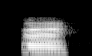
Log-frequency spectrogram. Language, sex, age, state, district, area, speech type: Manipuri, male, 30-45, Manipur, Churachandpur, rural, conversation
